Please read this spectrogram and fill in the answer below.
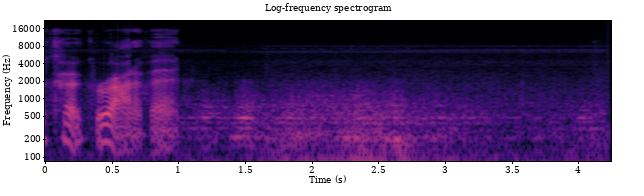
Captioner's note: thunder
